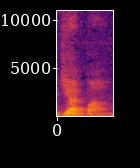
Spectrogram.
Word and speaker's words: japa: We call japa, J-A-P-A, japa, or in Hindi we call jap, or we also pronounce as japa.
